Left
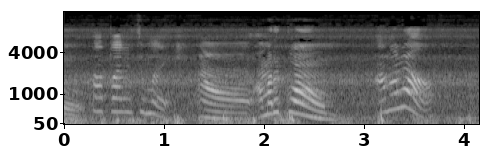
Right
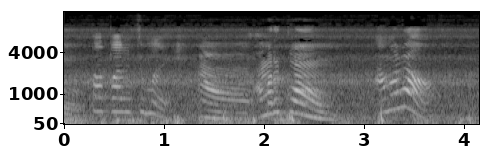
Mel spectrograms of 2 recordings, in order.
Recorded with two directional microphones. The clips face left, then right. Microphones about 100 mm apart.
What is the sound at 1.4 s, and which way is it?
A woman's voice, 25° left (ahead or behind).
